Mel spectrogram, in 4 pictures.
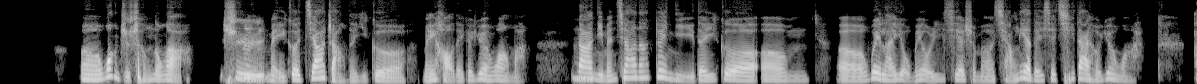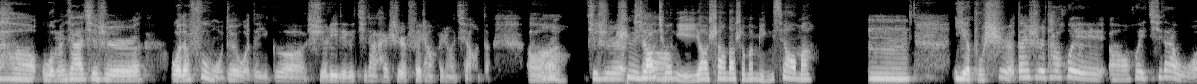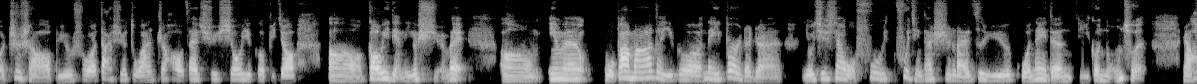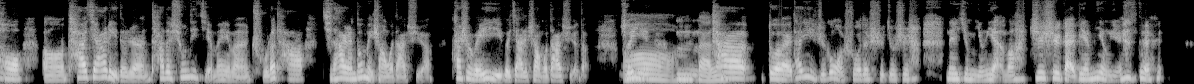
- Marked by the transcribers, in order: "子" said as "纸"; laughing while speaking: "那句名言嘛，知识改变命运。 对"; other background noise
- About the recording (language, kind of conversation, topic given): Chinese, podcast, 你家里人对你的学历期望有多高？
